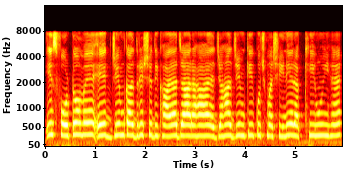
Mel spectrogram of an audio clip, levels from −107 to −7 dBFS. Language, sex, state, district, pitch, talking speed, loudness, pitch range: Hindi, female, Uttar Pradesh, Jalaun, 285 Hz, 190 wpm, -16 LUFS, 280-295 Hz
